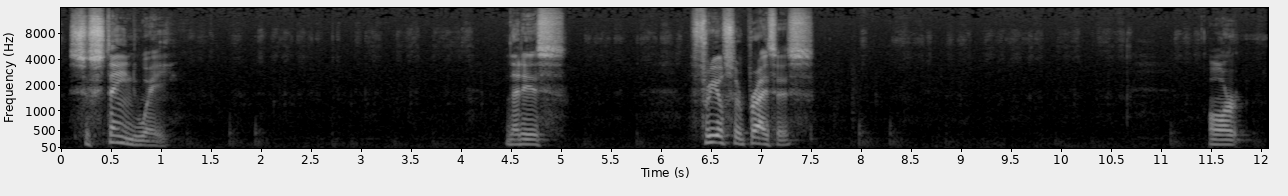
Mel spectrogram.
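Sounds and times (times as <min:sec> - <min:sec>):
marker scratching on whiteboard: 0:00.2 - 0:06.9, 0:07.9 - 0:12.0.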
